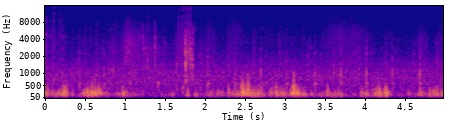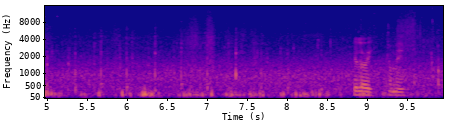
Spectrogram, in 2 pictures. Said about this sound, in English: Horse is coming in our direction, which may mean that the horse is curious, but if somebody came along, And I'm also unsure about what would happen.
